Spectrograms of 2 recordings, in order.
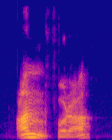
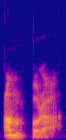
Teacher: spanish speakers will assimilate this sound to the labial dental place for more natural sounding amphora this is a little tricky to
